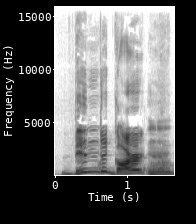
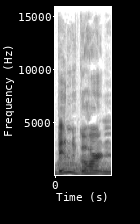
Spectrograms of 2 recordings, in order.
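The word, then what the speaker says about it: Bindergarten: teacher a kindergarten teacher her name is Miss bin de garden binned garden and that rhymes with kindergarten we're gonna be getting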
